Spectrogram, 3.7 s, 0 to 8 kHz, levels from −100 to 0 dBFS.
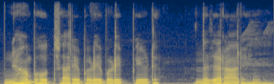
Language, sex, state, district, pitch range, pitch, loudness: Hindi, male, Jharkhand, Ranchi, 105-115 Hz, 110 Hz, -16 LUFS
